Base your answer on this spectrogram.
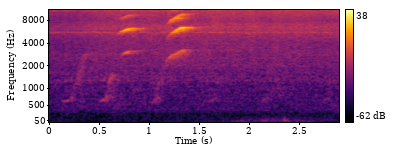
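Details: A happy guinea pig gives a few high, sharply rising squeaks, the louder ones piercing and whistle-like.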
